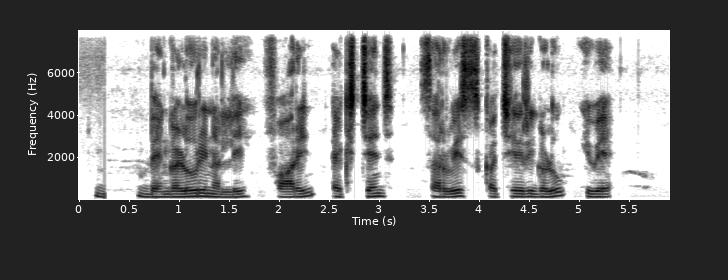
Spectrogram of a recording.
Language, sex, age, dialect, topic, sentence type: Kannada, male, 18-24, Mysore Kannada, banking, statement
